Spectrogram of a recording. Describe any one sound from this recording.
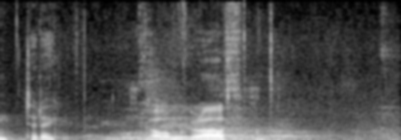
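An elderly man speaks through a microphone.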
